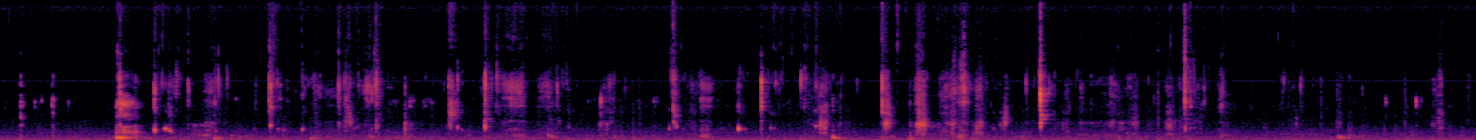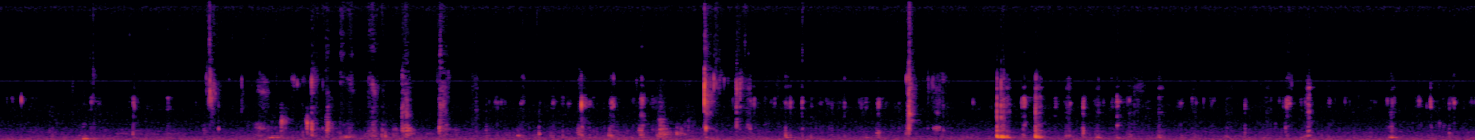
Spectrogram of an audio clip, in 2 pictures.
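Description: Close-miked chewing and mouth sounds of a person eating: irregular wet smacks and sharp crunchy clicks, scattered unevenly, a few of them much louder than the rest.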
